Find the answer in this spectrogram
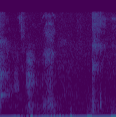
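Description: Near silence: faint room tone with a few soft noises and one faint click near the end.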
